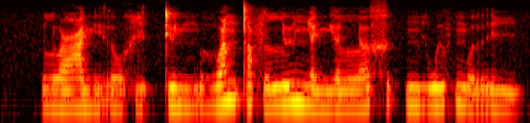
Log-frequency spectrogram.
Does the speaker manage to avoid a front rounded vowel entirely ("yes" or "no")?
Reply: no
